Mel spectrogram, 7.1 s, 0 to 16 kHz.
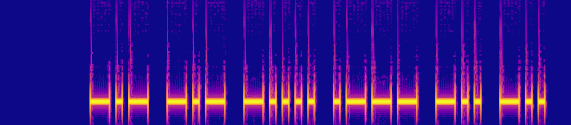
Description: Morse code, heard as a keyed tone, about 15 wpm, 700 Hz. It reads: KK6JDD
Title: USA Call Signs - 3x Character Spacing - 15wpm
